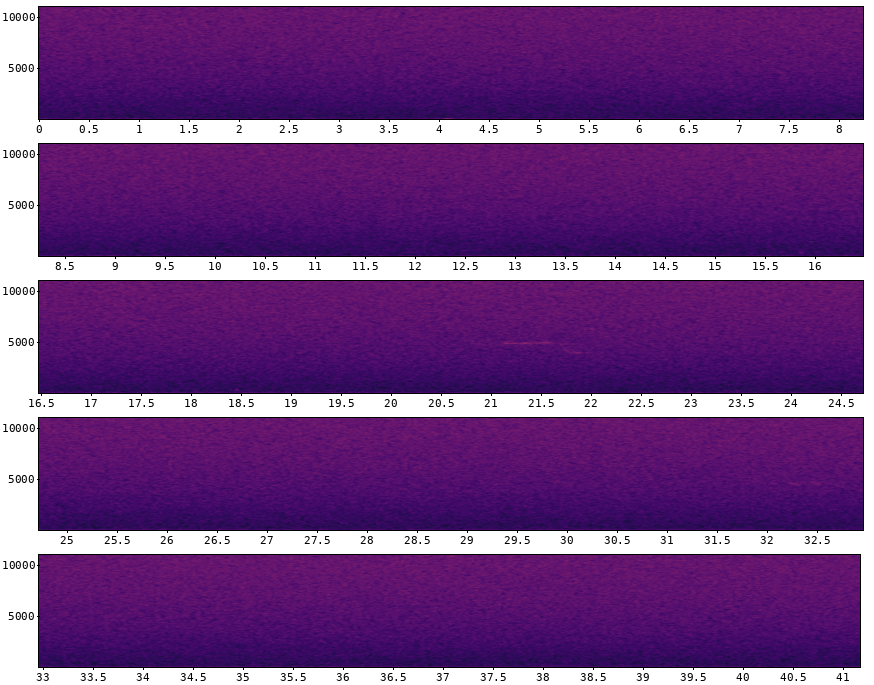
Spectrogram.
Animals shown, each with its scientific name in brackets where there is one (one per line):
Black-throated Green Warbler (Setophaga virens)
